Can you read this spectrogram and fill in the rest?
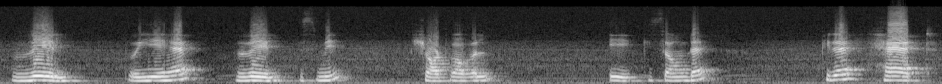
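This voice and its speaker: A teacher from Pakistan with a Pakistani accent, giving a recorded video lesson to young children and repeating key words. The teacher reads English sentences slowly and deliberately and adds gentle moral advice for the children. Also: medium pitch, low-quality recording. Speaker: primary school English teacher.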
